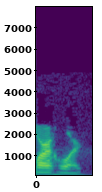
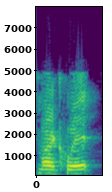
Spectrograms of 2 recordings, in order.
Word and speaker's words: Marquardt: And I am Adam Talent, and we are also joined by Joanne Green and Marquardt. Heyo. Hi. It's Marquit. Just FYI, Marquit. It is Marquit. Spelled like It lies.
